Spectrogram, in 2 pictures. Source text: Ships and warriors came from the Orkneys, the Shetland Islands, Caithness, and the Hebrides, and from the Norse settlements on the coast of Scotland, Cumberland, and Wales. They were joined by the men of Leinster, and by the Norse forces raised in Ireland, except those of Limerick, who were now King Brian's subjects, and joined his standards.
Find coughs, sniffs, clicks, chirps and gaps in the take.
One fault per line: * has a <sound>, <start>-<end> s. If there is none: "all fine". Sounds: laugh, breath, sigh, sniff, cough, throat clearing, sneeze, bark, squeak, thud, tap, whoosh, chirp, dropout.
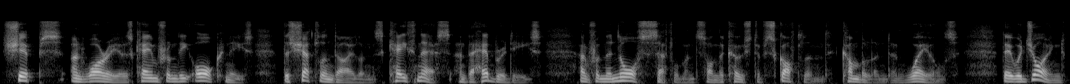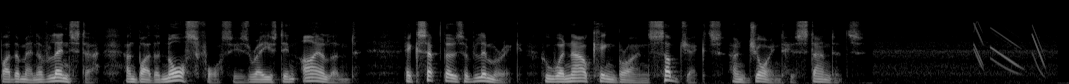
* has a chirp, 20.4-21.2 s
